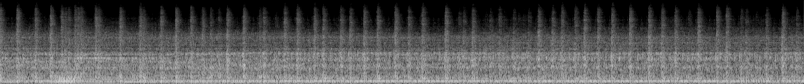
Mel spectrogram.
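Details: Planeta 4 two-stroke after repair, all Soviet parts in the engine. Crisp, even idle with steady popping exhaust pulses and no misses or rattles; runs as it should.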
